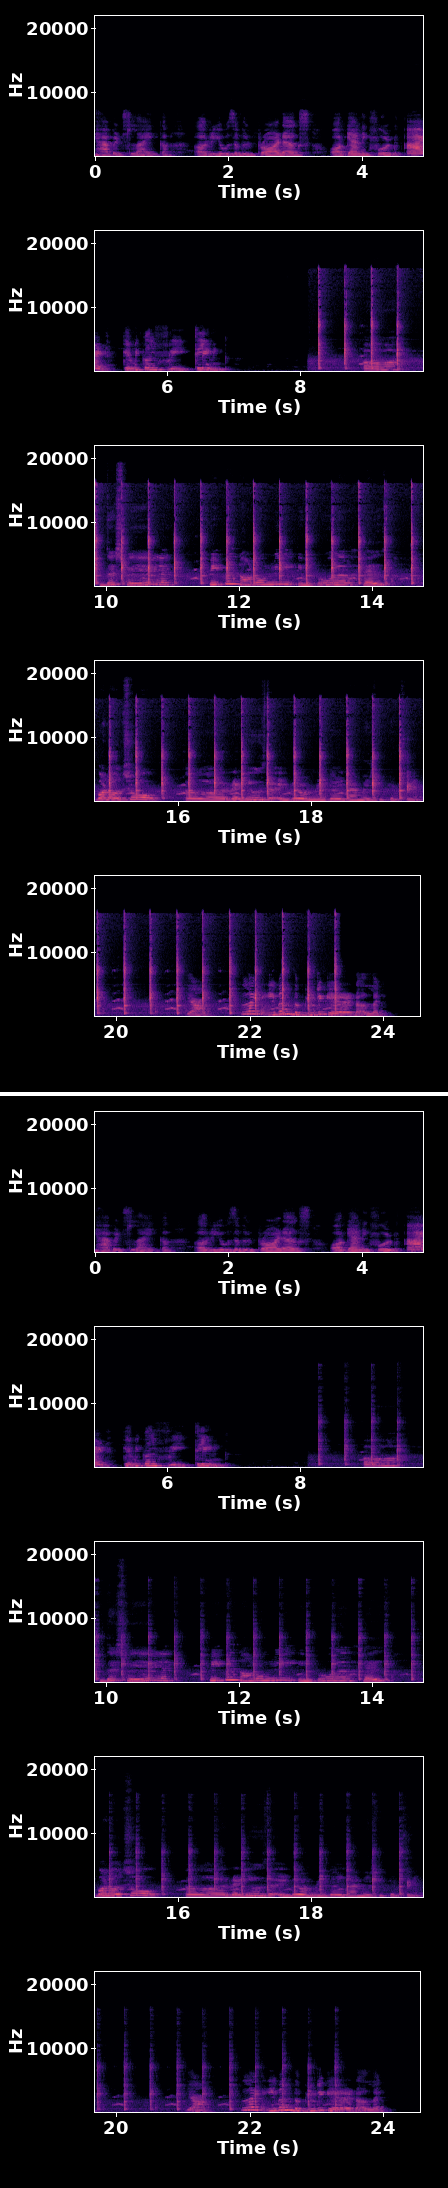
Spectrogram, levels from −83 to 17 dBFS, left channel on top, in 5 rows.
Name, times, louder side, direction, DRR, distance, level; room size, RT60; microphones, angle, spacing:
voice 1, 0.0-6.8 21.0-21.3 21.9-24.0, equal, 30° left, 3 dB, 5.0 m, -36 dB
sound 1, 8.1-23.4, left 12 dB, 85° left, 0.7 m, -35 dB
voice 2, 8.9-11.0 11.6-14.4 14.8-15.7 16.1-19.6, left 1 dB, 55° left, 3 dB, 2.1 m, -34 dB
16.5 x 7.9 x 6.9 m, 0.36 s
head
